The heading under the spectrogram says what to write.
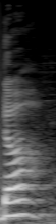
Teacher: मूर्धन्य, अल्पप्राण, घोष व्यंजन वर्ण का उदाहरण है ड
